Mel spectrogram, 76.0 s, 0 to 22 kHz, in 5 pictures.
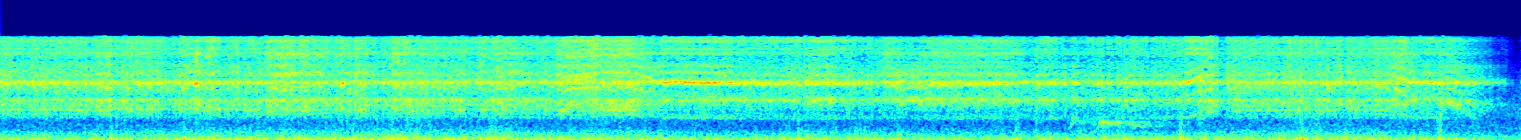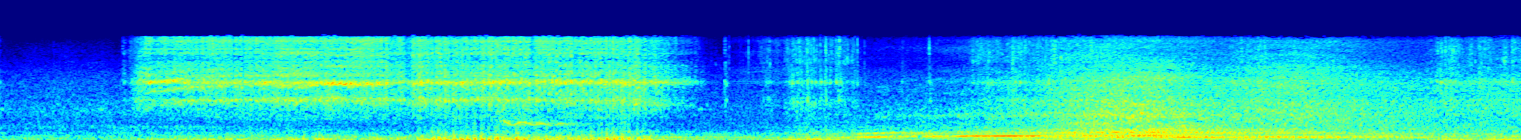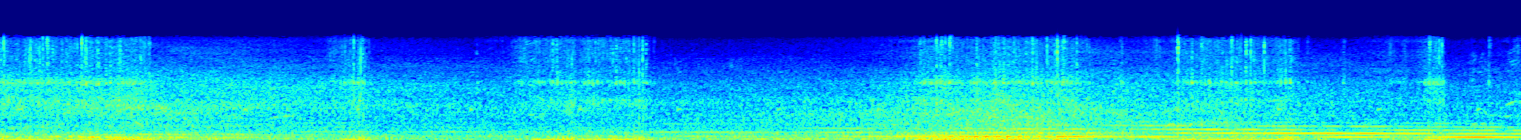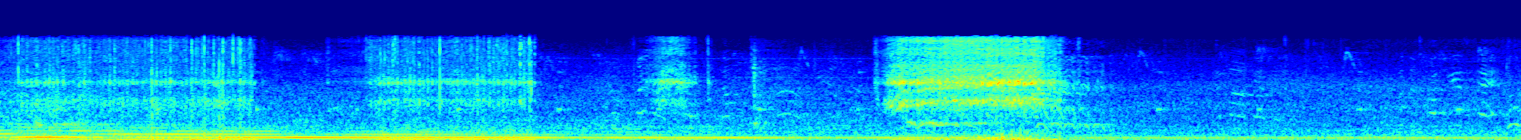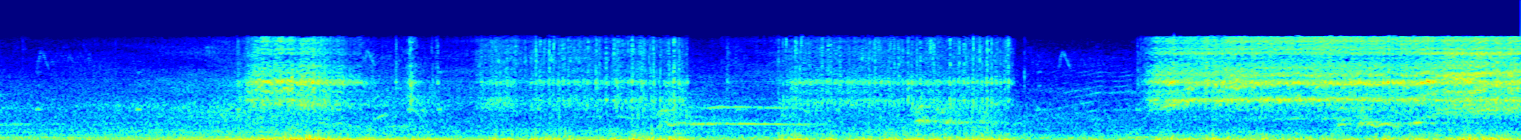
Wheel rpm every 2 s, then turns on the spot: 230, 230, 230, 190, 160, 160, 210, 90, 90, 160, 140, 20, 10, 10, 10, 30, 10, 10, 10, 0, 20, 20, 10, 40, 10, 20, 10, 90, 30, 0, 0, 20, 20, 30, 20, 20, 100, 180.
24-26 30-32 36-38 40-44 46-48 50-52 66-72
